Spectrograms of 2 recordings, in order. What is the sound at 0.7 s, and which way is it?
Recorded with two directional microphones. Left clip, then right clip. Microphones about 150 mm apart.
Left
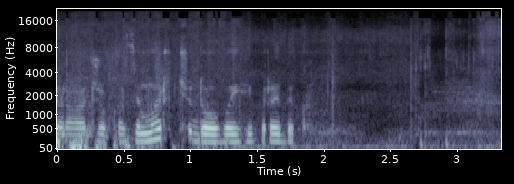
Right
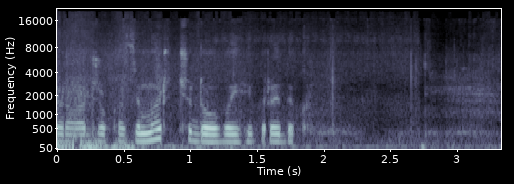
Speech, 5° right (ahead or behind).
